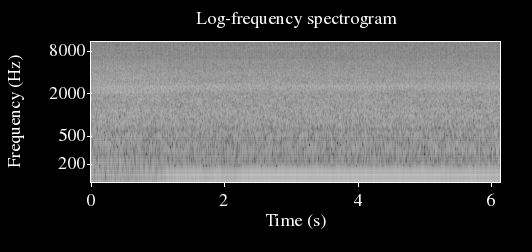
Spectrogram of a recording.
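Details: Holden HK, engine just installed, first run: steady, even idle with a firm low hum and no knocks, ticks or misses; sounds healthy, though a welsh plug leaks on one side.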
